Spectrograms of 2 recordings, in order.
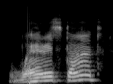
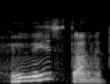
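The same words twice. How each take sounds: First: Lightly voiced child's question, pitched up; higher, questioning kid impression, mild; imitating his kids. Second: Lightly voiced puzzled child; mildly put-on kid's question, swooping up then dropping; imitating his kids. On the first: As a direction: lightly mimic a kid asking, rising at the end. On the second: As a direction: lightly mimic a kid asking who someone is. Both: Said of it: "If the question goes from where to who".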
